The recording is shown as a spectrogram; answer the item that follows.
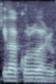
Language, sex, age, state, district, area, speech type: Assamese, female, 60+, Assam, Golaghat, rural, spontaneous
